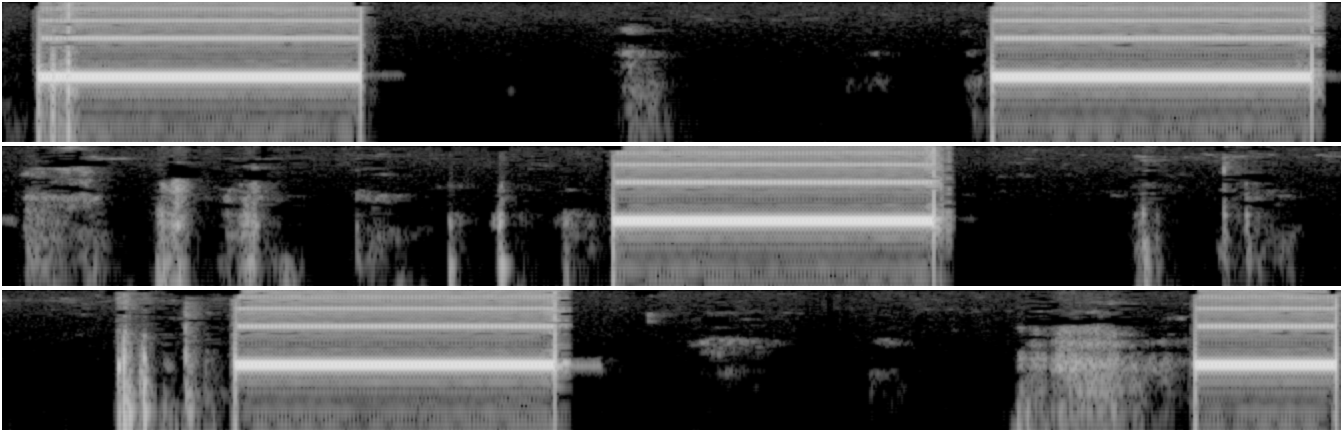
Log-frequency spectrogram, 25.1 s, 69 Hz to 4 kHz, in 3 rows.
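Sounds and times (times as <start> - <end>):
telephone ringback tone while a call is forwarded: 0.2 - 2.3, 6.2 - 8.3, 12.2 - 14.3, 18.2 - 20.3, 24.2 - 25.0.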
